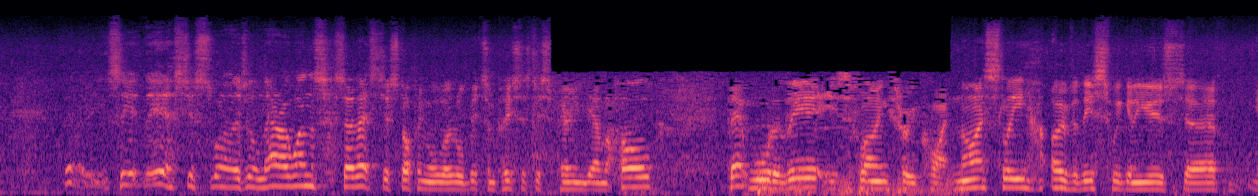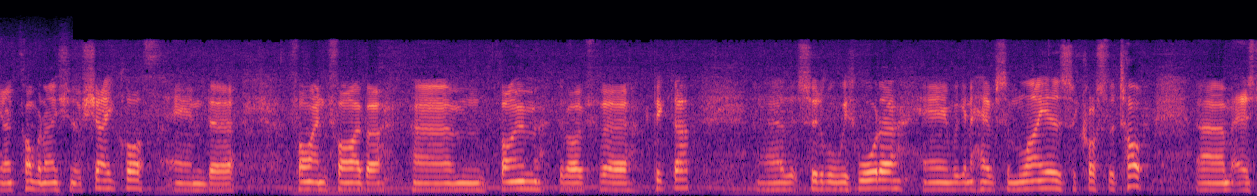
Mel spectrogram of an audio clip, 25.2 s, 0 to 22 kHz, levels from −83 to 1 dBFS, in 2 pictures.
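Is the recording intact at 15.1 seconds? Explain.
No. From 13.31 s to the end, everything above 9.3 kHz is gone and a new noise floor appears about 35 dB down, with no gap or level jump. This is likely an input switched to a poorer device; the changed background sets it apart from a plain low-pass filter.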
